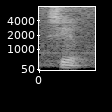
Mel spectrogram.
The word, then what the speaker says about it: chef: एक वर्ड आपके सामने CHEF, इसका प्रोनाउंसिएशन होगा शेफ।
